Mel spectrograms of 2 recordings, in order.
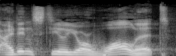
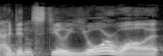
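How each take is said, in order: First: The stress falls on the word wallet. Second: The stress falls on the word your. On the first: Something other than the wallet was taken. "that means I took something else from you" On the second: Another person's wallet was stolen instead. "I stole someone else's wallet"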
